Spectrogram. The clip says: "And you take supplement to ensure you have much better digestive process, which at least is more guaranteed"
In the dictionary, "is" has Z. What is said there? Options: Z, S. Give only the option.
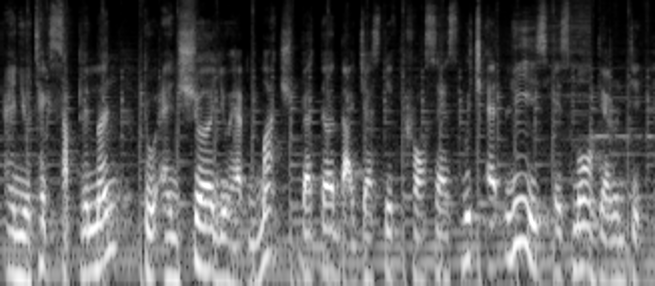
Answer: S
